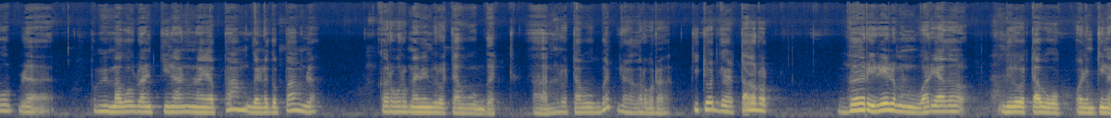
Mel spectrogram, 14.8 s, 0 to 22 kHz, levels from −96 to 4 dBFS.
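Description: Nothing in this recording trips any of the usual alarms, so there's no technical fault to point out anywhere along it.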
